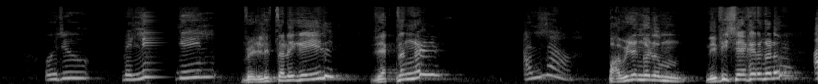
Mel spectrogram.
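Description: From 1.45 to 1.78 s the sound smears into a fading buzz, likely a long network dropout; spectrogram bands blur and decay before audio resumes.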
